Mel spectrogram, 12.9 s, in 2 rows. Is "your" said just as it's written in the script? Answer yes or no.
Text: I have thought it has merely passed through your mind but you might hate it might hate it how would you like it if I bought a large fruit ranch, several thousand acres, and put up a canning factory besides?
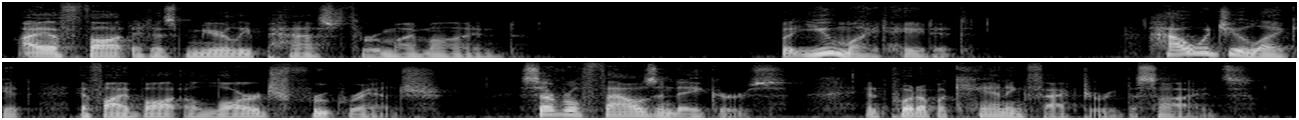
no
